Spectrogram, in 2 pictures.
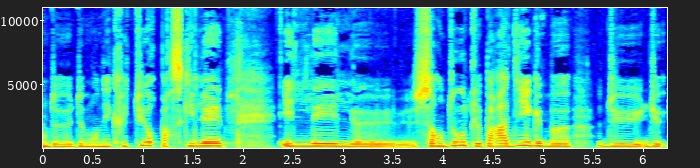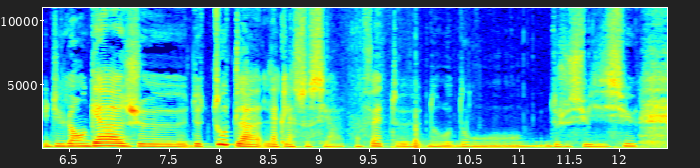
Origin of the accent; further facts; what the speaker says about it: Normandy, France; parce que je suis déracinée de la Normandie et déracinée aussi du monde populaire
